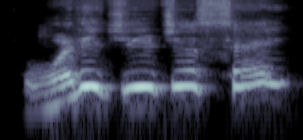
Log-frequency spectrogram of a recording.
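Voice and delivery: high-pitched, disbelieving demand; incredulous question. Retold or imitated. Daughter asking mother to repeat it, high and incredulous.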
